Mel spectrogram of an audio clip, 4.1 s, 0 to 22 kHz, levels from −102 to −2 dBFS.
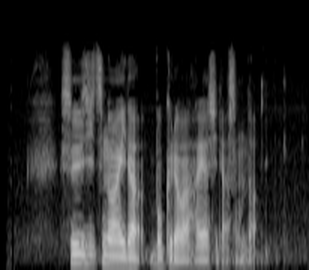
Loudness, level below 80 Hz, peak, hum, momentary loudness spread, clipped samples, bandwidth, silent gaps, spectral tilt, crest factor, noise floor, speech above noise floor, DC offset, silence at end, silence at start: -32 LUFS; -74 dBFS; -12 dBFS; none; 17 LU; under 0.1%; 10.5 kHz; none; -5 dB/octave; 22 dB; -60 dBFS; 28 dB; under 0.1%; 0.75 s; 0.55 s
